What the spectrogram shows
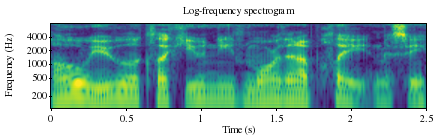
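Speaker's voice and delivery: motherly voice. Voicing the tavern keeper offering food to a hungry player: sounding like a mom. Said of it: "you sound like a mom".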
